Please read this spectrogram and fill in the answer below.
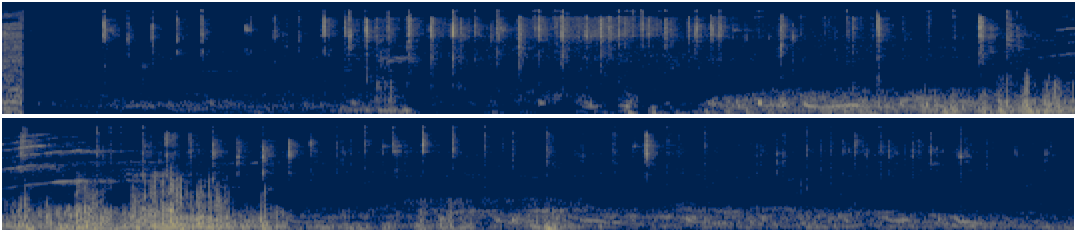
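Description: Feral pigeons cooing in low, wavering calls, loudest in the middle, with a short rising bird chirp about five and a half seconds in.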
